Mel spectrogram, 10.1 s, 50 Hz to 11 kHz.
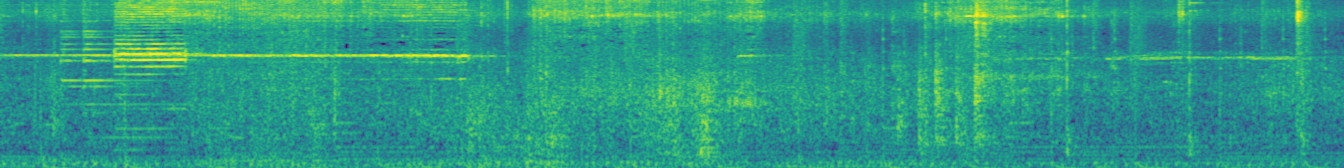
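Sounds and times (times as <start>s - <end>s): high-pitched ringing tone: 0.0s - 3.6s
street noise rumble: 0.0s - 10.0s.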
